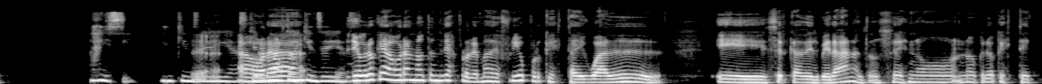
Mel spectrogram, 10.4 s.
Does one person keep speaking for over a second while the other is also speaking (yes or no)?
yes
